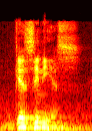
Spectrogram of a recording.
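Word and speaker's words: Gesenius: Nehemiah Gordon calls him Gazinius. I don't know which is the proper way to say it. I say Jacinius. Gazinius is how he pronounces it, because he was German.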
